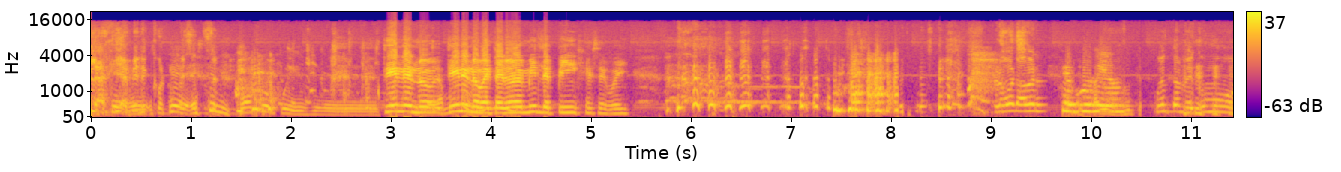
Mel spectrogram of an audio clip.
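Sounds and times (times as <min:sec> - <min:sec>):
speech: 0:00.0 - 0:05.9, 0:09.1 - 0:11.4
laughter-like vocalizing: 0:01.4 - 0:03.0, 0:05.5 - 0:09.1, 0:10.9 - 0:11.4
human voice imitating a rooster crowing: 0:05.8 - 0:08.0.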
